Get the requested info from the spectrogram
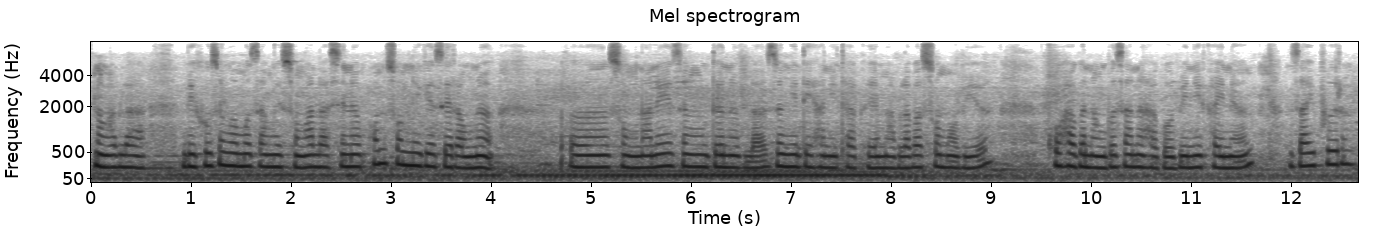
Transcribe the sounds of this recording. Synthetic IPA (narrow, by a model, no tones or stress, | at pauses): naŋabla | bikʰuzɯŋamɯzaŋijsɔŋalasinɯkʰɔmsɔmniɡezeɾawnɯ | sɔŋnanɯjzɯŋdɯnɯblazɯŋideɦanitʰakʰɯmablabasɔmɔbijɯ | kʰɔɦaɡɯnaŋbɯzanɯɦaɡɯbinikʰajnɯ | zajpʰɯɾ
